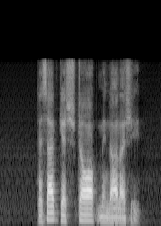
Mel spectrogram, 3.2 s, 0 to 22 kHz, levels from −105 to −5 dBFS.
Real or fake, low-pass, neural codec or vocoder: fake; 7.2 kHz; codec, 16 kHz, 0.5 kbps, FunCodec, trained on Chinese and English, 25 frames a second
